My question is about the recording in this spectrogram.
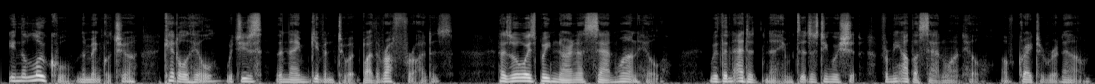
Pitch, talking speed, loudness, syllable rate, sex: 120 Hz, 225 wpm, -21 LUFS, 6.2 syllables/s, male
